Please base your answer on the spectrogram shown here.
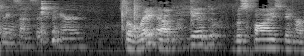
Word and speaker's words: Rahab: So they went and hid in a prostitute's house, a prostitute by the name of Rahab.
